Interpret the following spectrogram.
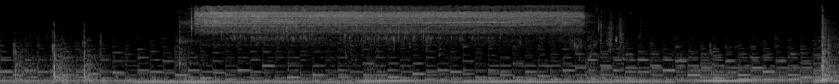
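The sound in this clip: A tap spraying water in a bathroom at a Bitcoin conference in Miami gives a steady, bright hiss for about four seconds, over a low tonal hum with faint clicks before and after.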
